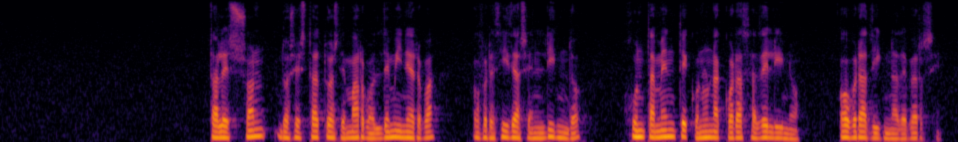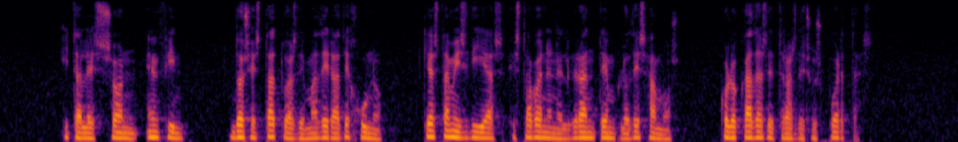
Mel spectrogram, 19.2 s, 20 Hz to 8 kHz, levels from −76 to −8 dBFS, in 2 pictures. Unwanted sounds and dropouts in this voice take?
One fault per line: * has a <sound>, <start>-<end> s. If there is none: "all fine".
all fine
